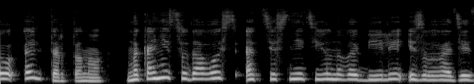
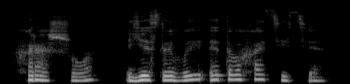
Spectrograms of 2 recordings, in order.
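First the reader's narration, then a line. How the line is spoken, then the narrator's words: Soft gentle reply. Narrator (Russian): леди Этелерида мягко ответила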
